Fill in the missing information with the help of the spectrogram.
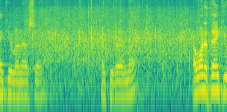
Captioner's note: applause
